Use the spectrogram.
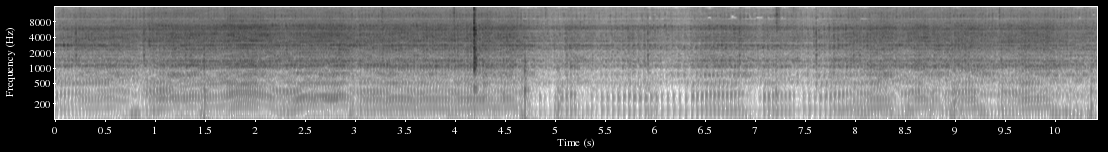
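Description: Dirt bike engine on a single track trail, running with a steady mid-pitched drone and rattly clatter, rising in a few revving surges before settling back; close and continuous throughout.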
